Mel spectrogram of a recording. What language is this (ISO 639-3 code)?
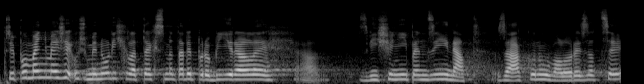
ces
